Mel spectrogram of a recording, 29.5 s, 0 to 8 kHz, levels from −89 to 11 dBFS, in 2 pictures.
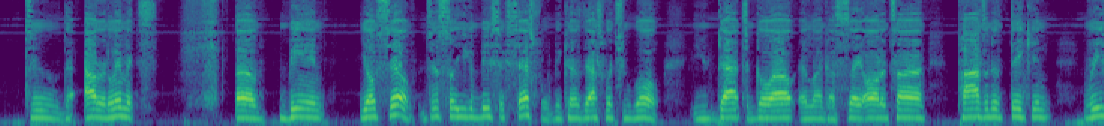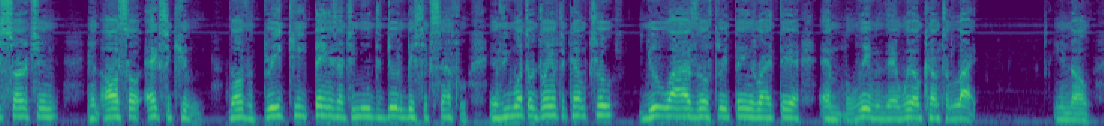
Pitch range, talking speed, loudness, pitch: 120-150 Hz, 150 wpm, -19 LUFS, 135 Hz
